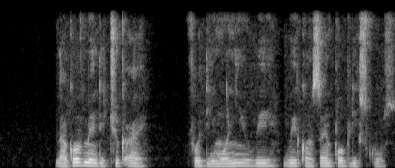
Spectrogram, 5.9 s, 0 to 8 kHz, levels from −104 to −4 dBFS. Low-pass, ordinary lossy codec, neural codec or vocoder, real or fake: 7.2 kHz; none; none; real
